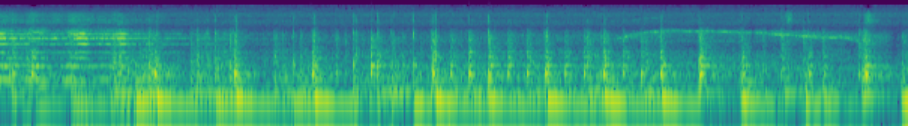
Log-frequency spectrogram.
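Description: Live band playing an instrumental passage: drums and hand percussion keep a steady beat over a repeating bass line. About four seconds in, a high tone glides up and then falls away.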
